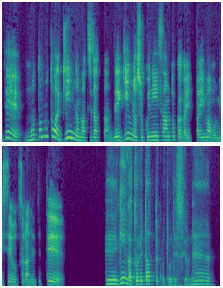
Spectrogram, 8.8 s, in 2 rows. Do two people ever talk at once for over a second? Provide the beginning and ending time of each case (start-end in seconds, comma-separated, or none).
none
